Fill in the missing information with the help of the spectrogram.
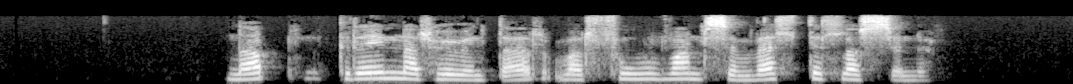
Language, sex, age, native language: Icelandic, female, 40-49, Icelandic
